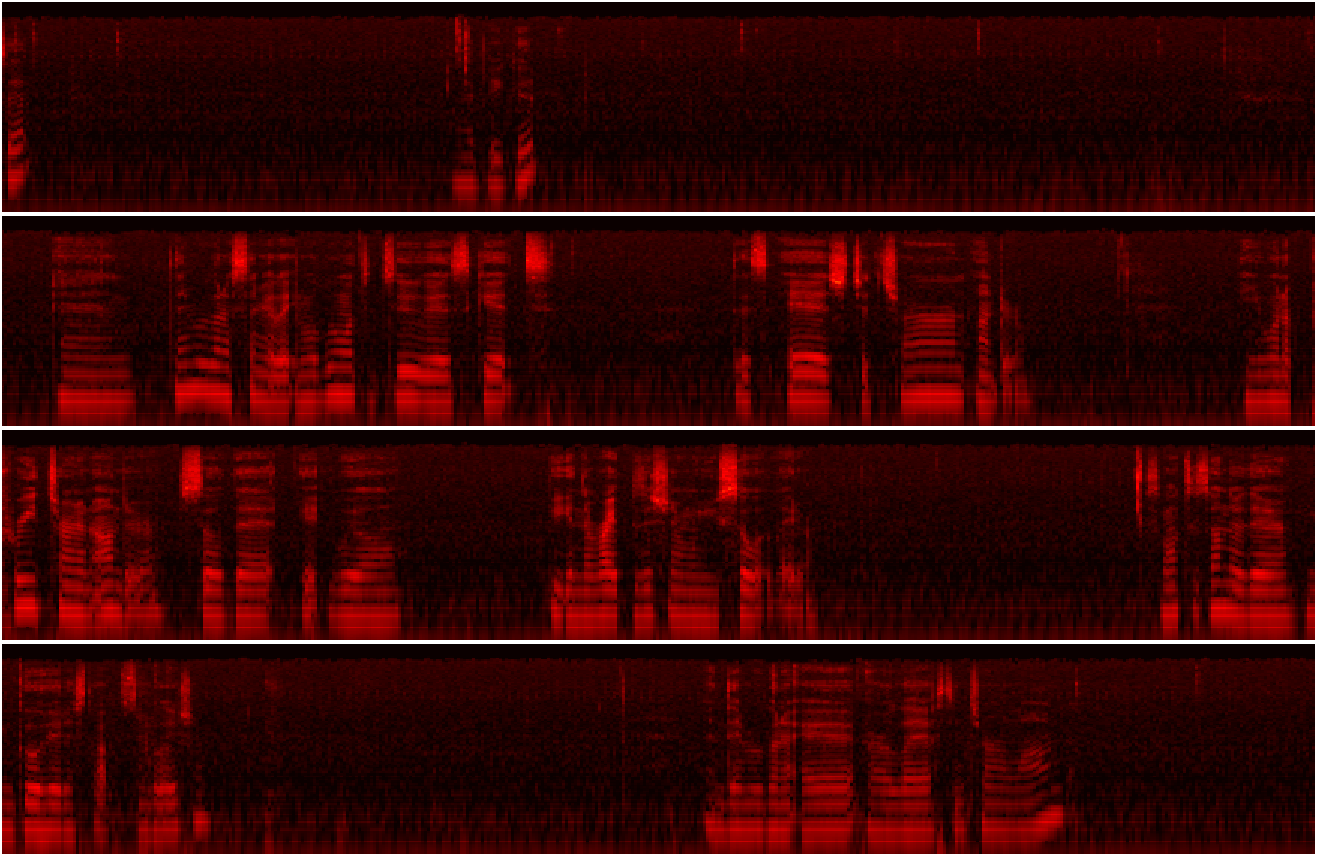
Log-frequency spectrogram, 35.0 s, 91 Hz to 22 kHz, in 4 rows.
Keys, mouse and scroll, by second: 4.8 middle click, 5.1 scroll down 1, 6.0 middle click, 6.7-7.9 scroll down 1, 7.9-9.4 middle drag, 12.5 click, 32.5-33.5 scroll down 1, 33.5 middle click, 34.6-35.0 scroll down 1.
